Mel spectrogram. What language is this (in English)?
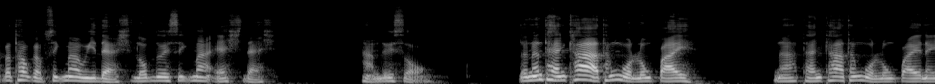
Thai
